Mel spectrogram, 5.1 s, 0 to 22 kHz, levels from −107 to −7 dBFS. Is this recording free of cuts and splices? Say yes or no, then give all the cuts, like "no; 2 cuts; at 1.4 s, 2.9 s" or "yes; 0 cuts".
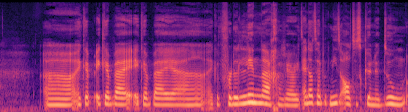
no; 1 cut; at 3.8 s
